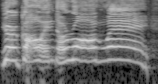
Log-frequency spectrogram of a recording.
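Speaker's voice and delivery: high, slow, loud shout; drawn-out honking-driver yell; yelling warning. Retold or imitated. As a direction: holler it across the road at the wrong-way car. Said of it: "the guys on the other side of the road are yelling".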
